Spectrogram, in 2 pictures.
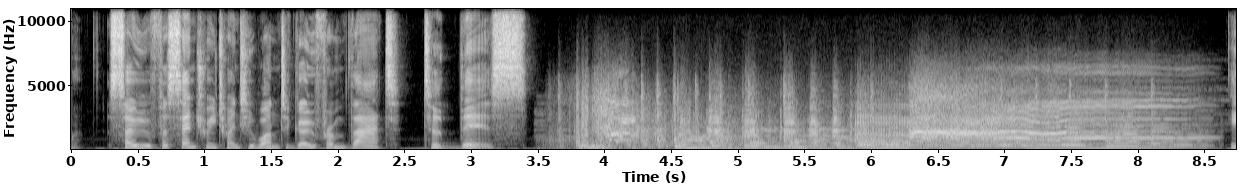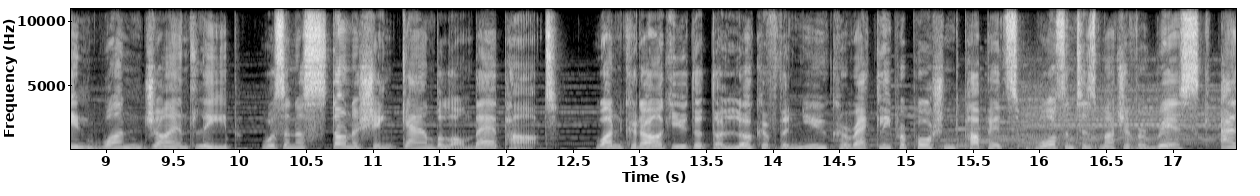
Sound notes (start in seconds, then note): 3.5 dramatic music; 6.2 screaming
